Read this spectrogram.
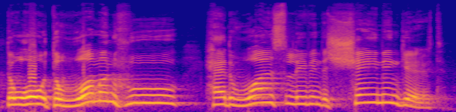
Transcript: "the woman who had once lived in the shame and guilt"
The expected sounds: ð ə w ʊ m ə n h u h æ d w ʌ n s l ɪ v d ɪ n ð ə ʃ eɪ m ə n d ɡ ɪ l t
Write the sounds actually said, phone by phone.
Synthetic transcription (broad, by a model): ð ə w ʊ m ə n h u h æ d w ʌ n s l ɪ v ɪ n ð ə ʃ eɪ m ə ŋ ɡ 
